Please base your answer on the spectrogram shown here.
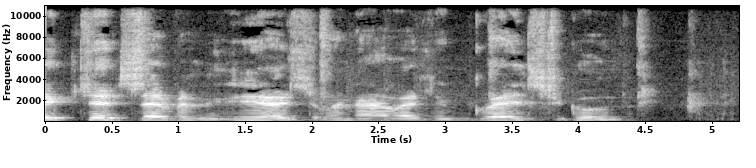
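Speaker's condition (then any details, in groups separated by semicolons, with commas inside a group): Cerebral palsy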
